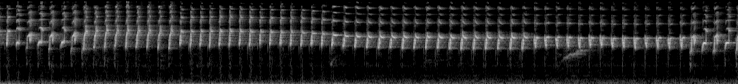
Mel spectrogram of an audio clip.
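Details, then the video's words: Lovebird song used as a lure to get other lovebirds singing: a long, fast chatter of sharp high chirps, about seven per second, sliding slightly lower partway through, with no other sounds. "Pancingan agar love bird anda gacor"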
